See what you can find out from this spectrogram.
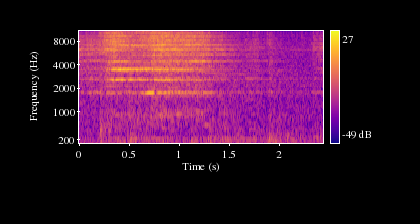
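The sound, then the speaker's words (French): A special midday train loaded with metal lunch boxes pulls into Churchgate central station in Bombay, rumbling steadily under high, thin wheel squeals that are loudest in the first second and a half before easing into a lower clatter. “À midi, un train spécial arrive à la gare centrale de Churchgate il est rempli de boîtes repas en métal”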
